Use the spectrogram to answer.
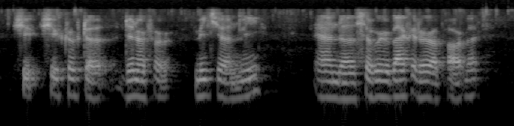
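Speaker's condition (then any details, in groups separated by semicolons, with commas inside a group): Tongue cancer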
